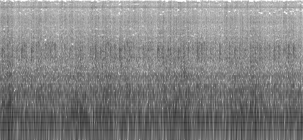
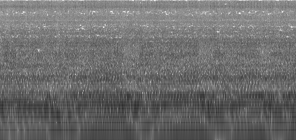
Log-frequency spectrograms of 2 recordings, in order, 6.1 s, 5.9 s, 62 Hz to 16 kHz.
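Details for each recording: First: Warm Mitsubishi L300 diesel giving stinging white smoke that irritates the eyes: idles with a steady, slightly uneven clatter and no clear misses. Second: Mitsubishi L300 diesel after repair to clear stinging white morning smoke: revs rise and fall smoothly with the throttle, a clean even note with no misses or knock; smoke now gone, running healthy.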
